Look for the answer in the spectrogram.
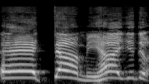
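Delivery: very high, loud, over-projected, New York sound. Speaker imitates a New Yorker greeting them from inches away, retelling a loud over-projected greeting. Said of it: "You don't have to project quite that much".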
